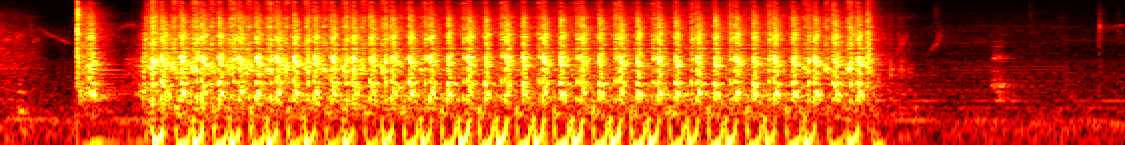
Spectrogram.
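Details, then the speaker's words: Reassembled Harley-Davidson Sportster, tried with more fuel: even starter cranking for seven seconds, never firing. Owner first suspects the battery; it was later found to be a fuel issue. "boy is not starting well now my battery's going out again so that is a bummer"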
